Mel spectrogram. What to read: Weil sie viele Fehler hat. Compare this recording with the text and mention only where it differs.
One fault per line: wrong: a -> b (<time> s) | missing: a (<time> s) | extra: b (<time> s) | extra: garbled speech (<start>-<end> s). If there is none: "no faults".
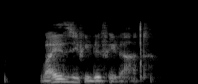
no faults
